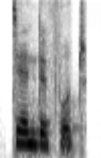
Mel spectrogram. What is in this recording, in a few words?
"tenderfoot", Indian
